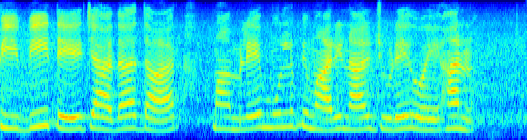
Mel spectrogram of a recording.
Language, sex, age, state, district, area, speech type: Punjabi, female, 18-30, Punjab, Pathankot, urban, read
